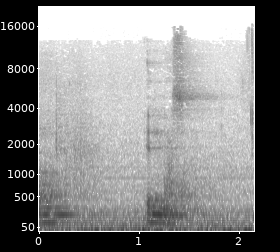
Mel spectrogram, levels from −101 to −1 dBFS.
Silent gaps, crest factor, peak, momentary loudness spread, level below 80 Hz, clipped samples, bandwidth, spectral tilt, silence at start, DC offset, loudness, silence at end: none; 16 dB; -20 dBFS; 15 LU; -46 dBFS; under 0.1%; 16 kHz; -6 dB/octave; 0 s; under 0.1%; -36 LUFS; 0 s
